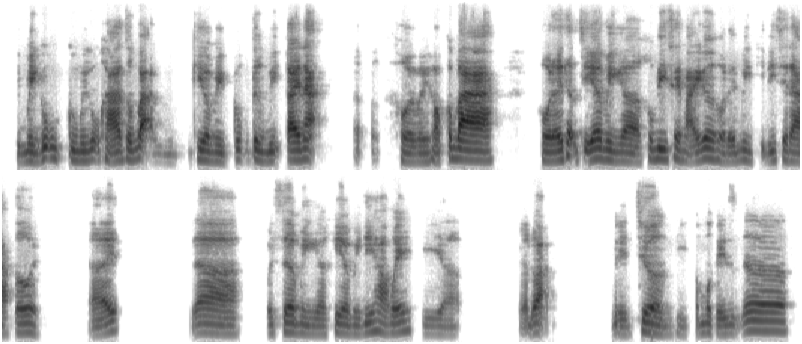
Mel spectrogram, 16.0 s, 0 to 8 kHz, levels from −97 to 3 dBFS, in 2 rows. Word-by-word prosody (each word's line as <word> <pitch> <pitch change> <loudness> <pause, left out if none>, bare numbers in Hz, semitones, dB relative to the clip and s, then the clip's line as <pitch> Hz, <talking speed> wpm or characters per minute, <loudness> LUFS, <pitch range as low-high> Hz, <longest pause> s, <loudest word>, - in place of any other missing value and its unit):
thì 105 - -13
mình 110 -1 0
cũng 145 -1 -2
cùng 120 - -5
mình 115 +1 -4
cũng 135 -3 -4
khá - - +3
giống - - -2
bạn - - +4 0.4
khi 130 - -2
mà 120 - +1
mình 110 -2 -4
cũng 130 -1 -10
từng 115 -4 -2
bị 115 - -6
tai 120 +1 +8
nạn. 135 - +4 0.3
Ờ, - - -20 0.3
hồi 100 - -3
mình 105 0 -5
học 105 -1 -1
cấp - - 0
3, 120 -4 +10 0.4
hồi 115 -2 +1
đấy 115 +2 +5
thậm - - +3
chí 120 - -4
là 140 - +5
mình, 125 -4 -1
ờ, 105 -3 +1
không 135 +6 -8
đi 135 - +3
xe - - -1
máy - - +1
cơ, 140 -2 +2
hồi 125 - -6
đấy 105 0 -4
mình 120 -1 -9
chỉ - - -16
đi 115 - -8
xe - - -6
đạp 105 -2 +1
thôi, 115 +1 -1 0.5
đấy, - - -3 0.7
ờ, 110 -2 -1 0.4
hồi 105 - -12
xưa 120 +3 0
mình, 105 -3 -8
ờ, 95 - -8
khi 120 - -3
mà - - -2
mình 105 -1 -11
đi 120 - -4
học 130 -4 -4
ấy, 120 +4 -3
thì, 100 0 -14
ờ, 95 -1 -13 0.6
cái - - -10
đoạn - - -1 0.6
đến 95 -1 -11
trường 105 -7 -2
thì 95 - -20
có - - -14
một 115 - -6
cái, 100 - -6
s 110 +2 -16
ơ, 135 0 -1
115 Hz, 250 wpm, -23 LUFS, 105-130 Hz, 0.7 s, 3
